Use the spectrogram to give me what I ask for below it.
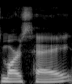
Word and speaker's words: Marseille: Oh, it's Marseilles. That's how you pronounce it.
